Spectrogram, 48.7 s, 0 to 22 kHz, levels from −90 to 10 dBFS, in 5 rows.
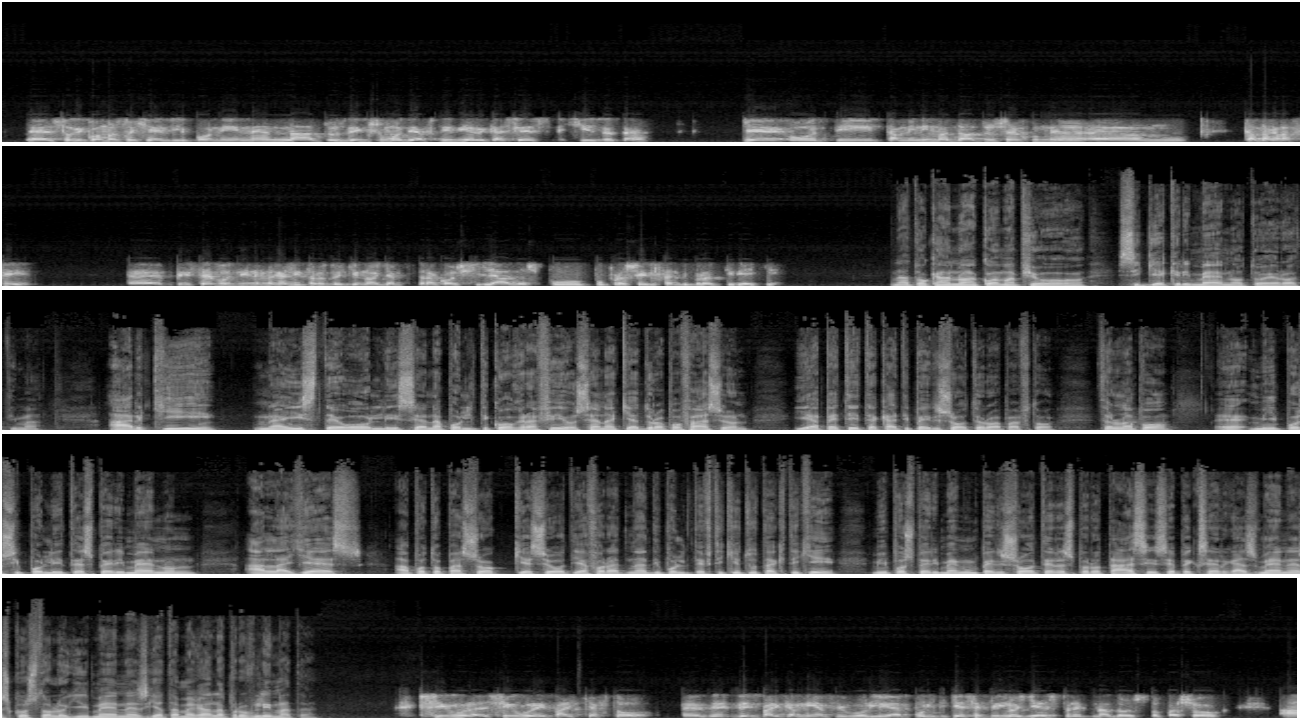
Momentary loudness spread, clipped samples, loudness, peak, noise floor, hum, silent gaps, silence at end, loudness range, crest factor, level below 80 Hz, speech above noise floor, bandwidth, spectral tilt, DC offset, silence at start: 7 LU; under 0.1%; -17 LUFS; 0 dBFS; -66 dBFS; none; none; 0 s; 3 LU; 18 dB; -50 dBFS; 49 dB; 18.5 kHz; -4.5 dB/octave; under 0.1%; 0.2 s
